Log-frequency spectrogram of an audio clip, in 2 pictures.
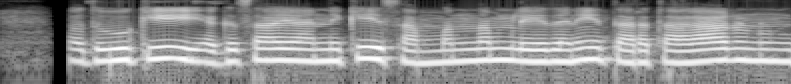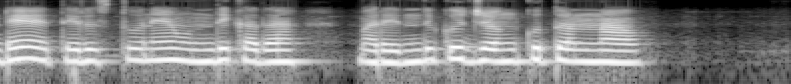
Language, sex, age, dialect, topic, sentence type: Telugu, female, 18-24, Utterandhra, agriculture, statement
